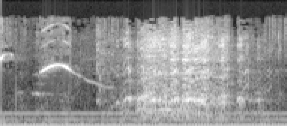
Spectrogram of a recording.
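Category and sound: human body sound, wolf whistle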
